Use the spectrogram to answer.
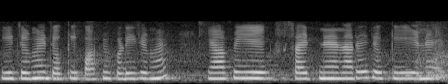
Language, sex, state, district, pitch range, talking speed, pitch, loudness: Hindi, female, Chhattisgarh, Bilaspur, 270-280 Hz, 265 wpm, 275 Hz, -15 LUFS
